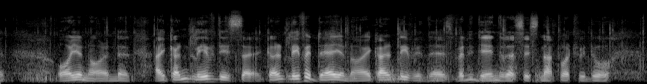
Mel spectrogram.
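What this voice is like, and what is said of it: Imitated Indian accent. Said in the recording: “he did the accent of a Tesco driver that he was speaking to on the phone, and it was an Indian accent”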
